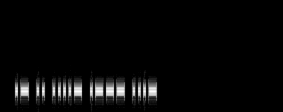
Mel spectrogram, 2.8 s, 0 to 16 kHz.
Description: Morse code, heard as a keyed tone, about 43 wpm, 700 Hz. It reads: AI4JV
